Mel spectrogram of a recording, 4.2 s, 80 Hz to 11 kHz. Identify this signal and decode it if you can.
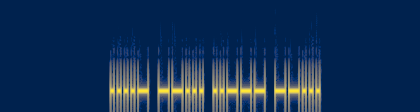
Morse code, heard as a keyed tone, about 34 wpm, 700 Hz. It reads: 4727
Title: Numbers - 4-Digit 35wpm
